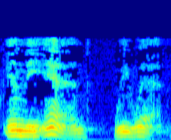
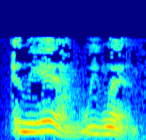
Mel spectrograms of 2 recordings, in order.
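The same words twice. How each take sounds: First: Said in the usual way. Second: "In the end" jumps much higher, "we win" rises with it; triumphant repeat. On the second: Shown as a demonstration. Preacher to congregation, repeating it higher in triumph. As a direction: lift "In the end" high, land "we win" in triumph. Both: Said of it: "keep this in mind".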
